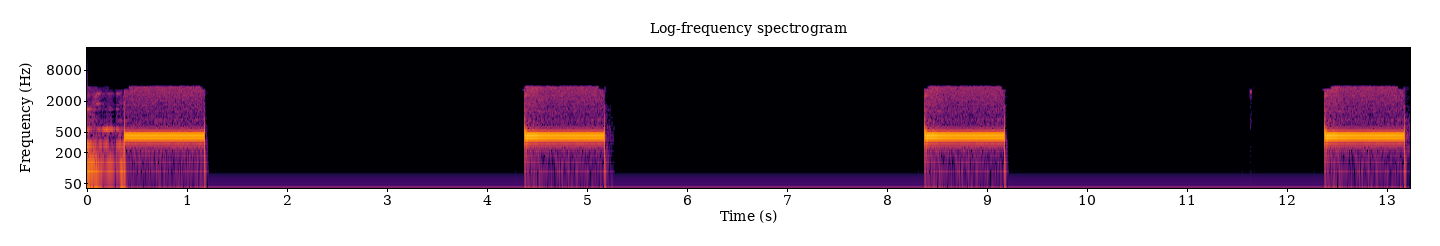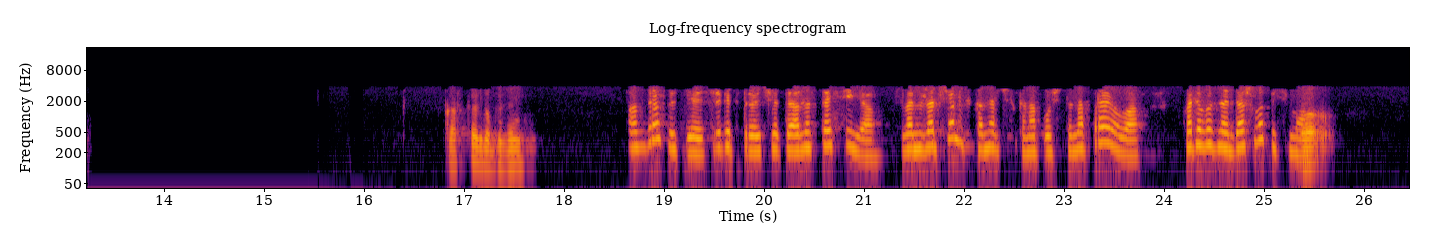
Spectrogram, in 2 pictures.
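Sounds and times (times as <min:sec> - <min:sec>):
telephone line tone while a call is being transferred: 0:00.4 - 0:01.2, 0:04.4 - 0:05.2, 0:08.4 - 0:09.2, 0:12.4 - 0:13.2
speech: 0:16.8 - 0:17.8, 0:18.7 - 0:25.8.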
